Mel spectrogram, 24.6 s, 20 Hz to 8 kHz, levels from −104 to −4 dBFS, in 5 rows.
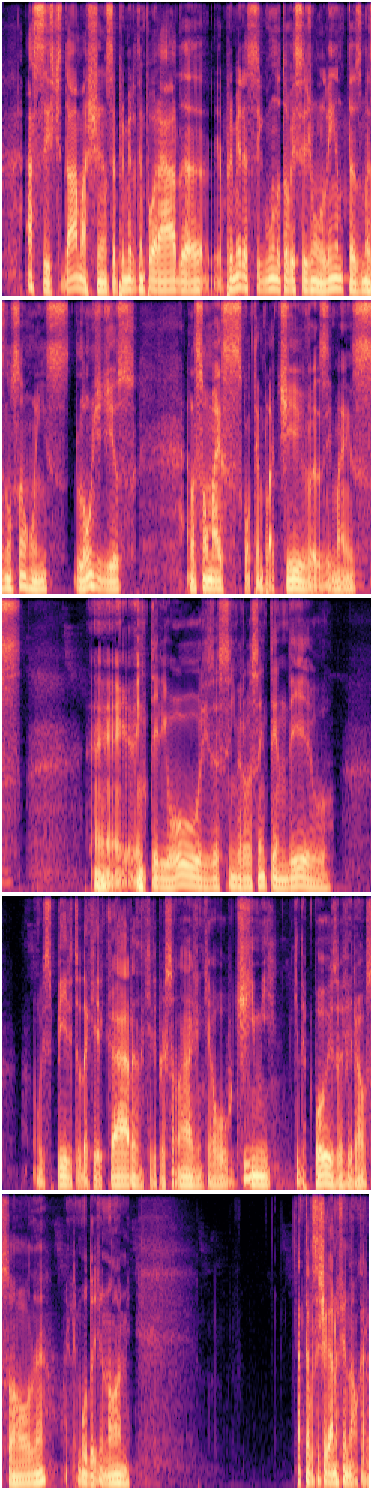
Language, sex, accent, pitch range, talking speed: Portuguese, male, Brazilian, 80-95 Hz, 145 wpm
